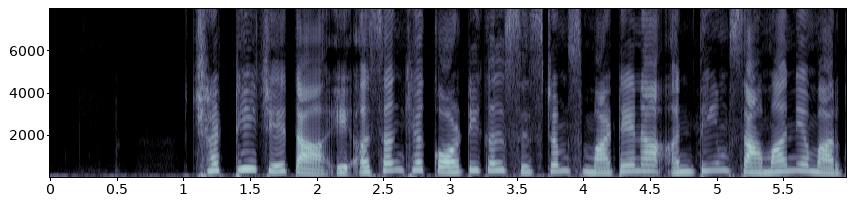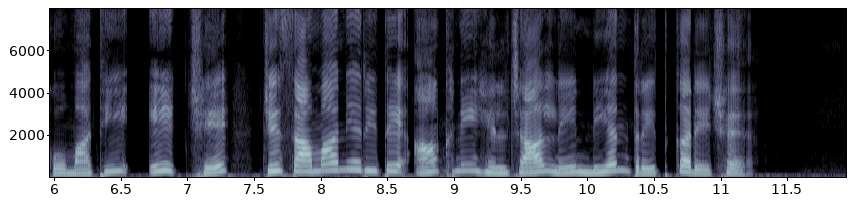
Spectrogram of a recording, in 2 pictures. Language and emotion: Gujarati, neutral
